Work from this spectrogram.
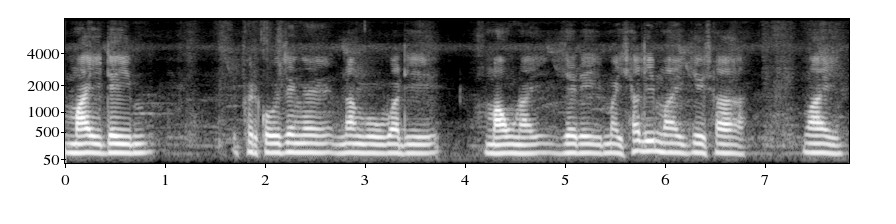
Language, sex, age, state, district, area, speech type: Bodo, male, 60+, Assam, Kokrajhar, urban, spontaneous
